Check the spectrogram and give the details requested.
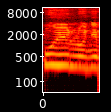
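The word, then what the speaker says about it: Højlund: 예를 들어서 호일룬 선수 얘기가 나오는데 네. 라스문 호일룬 아마 발음이 호일룬이 맞을 거예요.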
